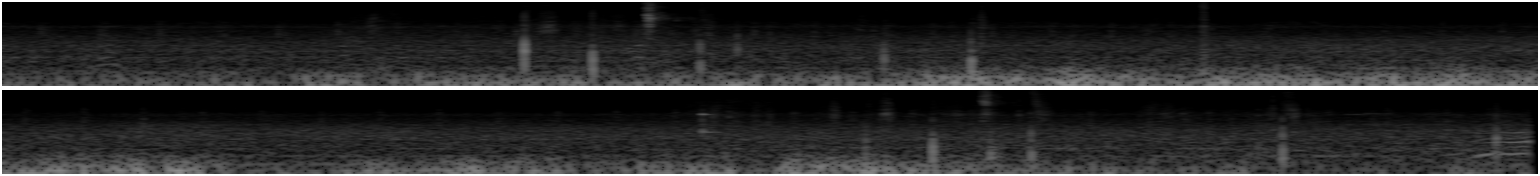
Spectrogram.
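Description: Faint outdoor background: a low, steady rumble with scattered light clicks and scuffs from a discus thrower's shoes pivoting and stepping on the concrete throwing circle.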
